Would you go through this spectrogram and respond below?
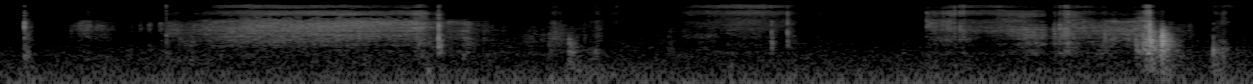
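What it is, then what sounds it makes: Paper book pages being turned. Fingertips lift the thin printed paper pages of an open hardcover book and let them flick over while turning them. Soft, bright papery swishes and rustles rise and fade, broken by short crisp flicks as pages snap over. It is quiet throughout, with almost no low end.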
